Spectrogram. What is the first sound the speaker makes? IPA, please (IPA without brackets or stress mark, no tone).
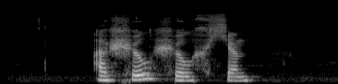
a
